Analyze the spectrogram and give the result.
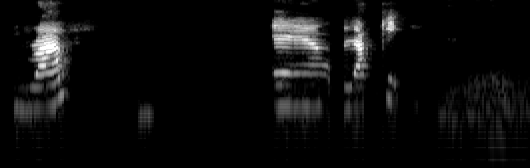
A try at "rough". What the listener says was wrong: Con A. No, no es con A. It's a schwa. It's rough, not rough. Rough. Close your mouth. Rough.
